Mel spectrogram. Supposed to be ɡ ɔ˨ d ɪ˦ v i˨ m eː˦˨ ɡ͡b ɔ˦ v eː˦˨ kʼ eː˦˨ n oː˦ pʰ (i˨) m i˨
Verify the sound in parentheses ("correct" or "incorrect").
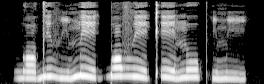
correct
